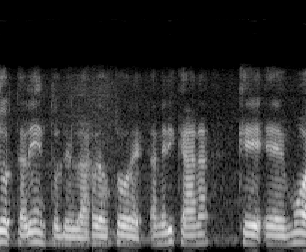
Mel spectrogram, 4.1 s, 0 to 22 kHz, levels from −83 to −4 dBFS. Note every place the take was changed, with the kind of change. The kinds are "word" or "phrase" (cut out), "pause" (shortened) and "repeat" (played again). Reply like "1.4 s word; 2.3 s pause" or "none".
1.2 s word; 2.0 s word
